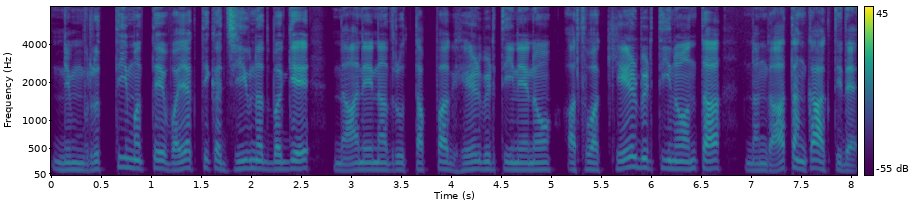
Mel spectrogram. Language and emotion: Kannada, fearful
